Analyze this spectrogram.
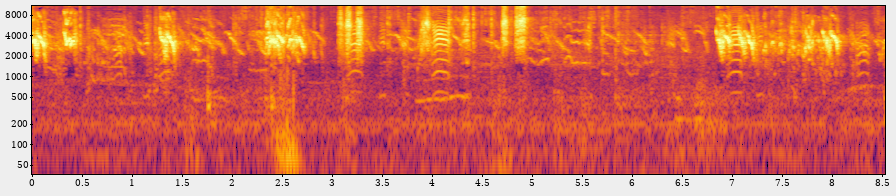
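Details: Pet budgerigar colony with a breeding pair gives clustered bursts of fast, warbling chirps separated by brief quieter moments of softer chatter.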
